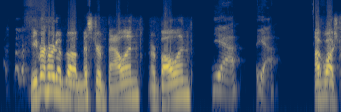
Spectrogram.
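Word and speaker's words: MrBallen: It's Ballin, Mr.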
